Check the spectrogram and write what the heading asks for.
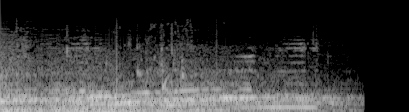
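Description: Tail of electronic ident music, with sustained low synth tones fading out and dropping to silence near the end.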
